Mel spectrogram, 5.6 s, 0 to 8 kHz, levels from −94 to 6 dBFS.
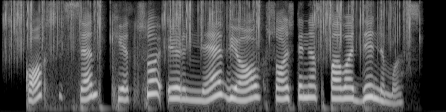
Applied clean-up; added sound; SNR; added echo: none; Crumpling, crinkling; 10 dB; none.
